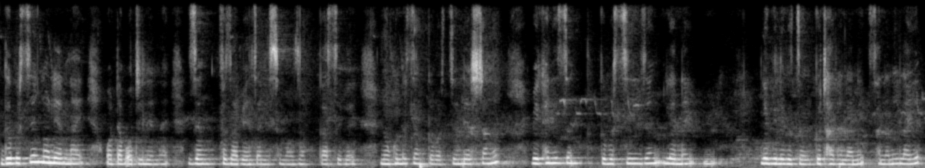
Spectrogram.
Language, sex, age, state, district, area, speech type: Bodo, female, 30-45, Assam, Udalguri, rural, spontaneous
